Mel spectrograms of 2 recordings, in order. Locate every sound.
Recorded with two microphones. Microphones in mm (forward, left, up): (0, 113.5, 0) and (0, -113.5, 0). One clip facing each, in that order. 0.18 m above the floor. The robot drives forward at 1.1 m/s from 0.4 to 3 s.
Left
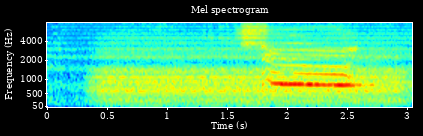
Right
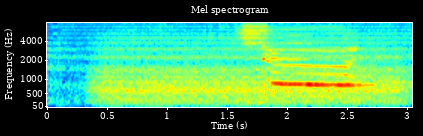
1.6 s a shout: 20° right (ahead or behind), 1.7 m; by 2.7 s 15° right (ahead or behind), 2.5 m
